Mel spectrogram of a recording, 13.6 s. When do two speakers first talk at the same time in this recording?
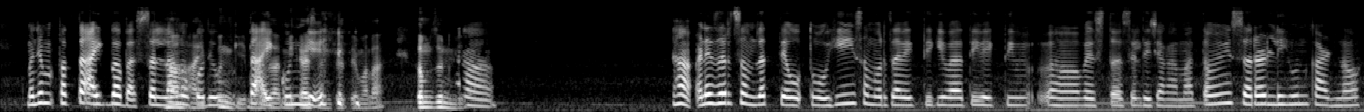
1.6 s

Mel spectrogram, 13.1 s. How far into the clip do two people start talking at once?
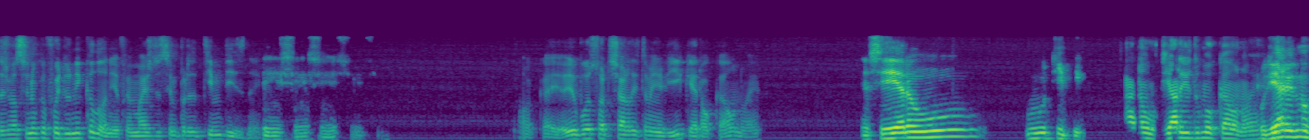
none

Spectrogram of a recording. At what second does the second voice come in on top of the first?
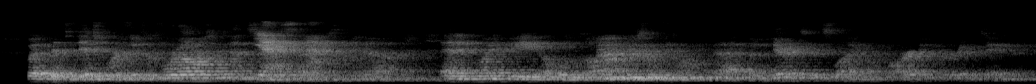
2.5 s

